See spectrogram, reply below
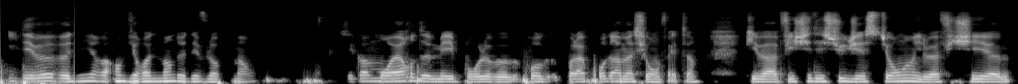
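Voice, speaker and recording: A man's voice: mid-range voice, clear, resonant tone, no echo. A man talking through a casual computer tutorial from his desk, chatty and hesitant, often stopping and starting again. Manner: hesitant, many restarts and fillers, chatty. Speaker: tutorial maker. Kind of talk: casual screen-recorded software tutorial.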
